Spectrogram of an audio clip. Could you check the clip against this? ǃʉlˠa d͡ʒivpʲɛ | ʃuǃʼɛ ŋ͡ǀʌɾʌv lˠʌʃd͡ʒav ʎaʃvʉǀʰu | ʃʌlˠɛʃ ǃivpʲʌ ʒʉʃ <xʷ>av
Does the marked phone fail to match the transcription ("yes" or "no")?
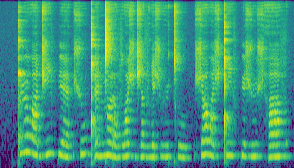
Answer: yes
